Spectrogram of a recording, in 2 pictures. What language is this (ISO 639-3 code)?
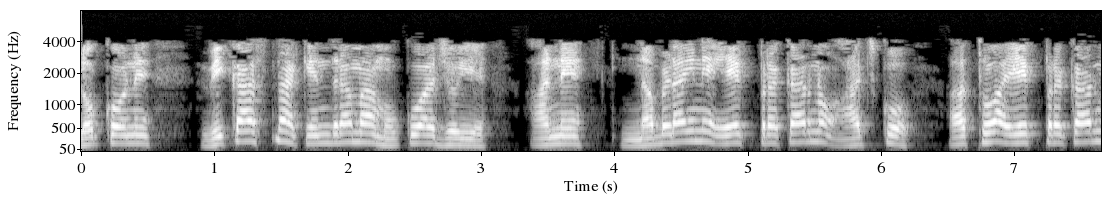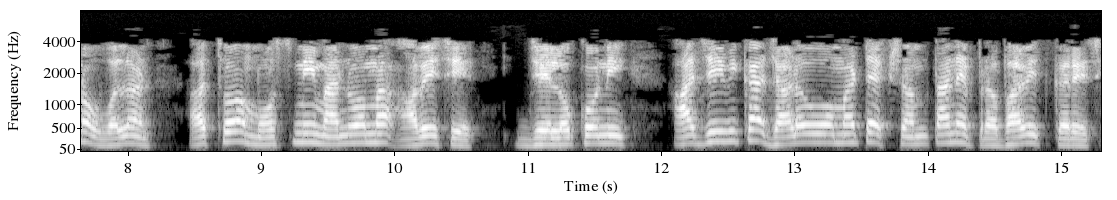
guj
